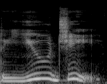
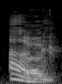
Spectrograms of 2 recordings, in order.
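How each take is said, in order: First: The name is spelled out as two letters. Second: The name is said as one short word. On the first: "Not sure how you wanted me to pronounce that one, so you get both options" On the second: "or alternately"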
